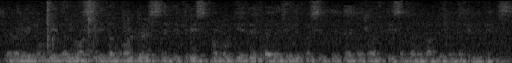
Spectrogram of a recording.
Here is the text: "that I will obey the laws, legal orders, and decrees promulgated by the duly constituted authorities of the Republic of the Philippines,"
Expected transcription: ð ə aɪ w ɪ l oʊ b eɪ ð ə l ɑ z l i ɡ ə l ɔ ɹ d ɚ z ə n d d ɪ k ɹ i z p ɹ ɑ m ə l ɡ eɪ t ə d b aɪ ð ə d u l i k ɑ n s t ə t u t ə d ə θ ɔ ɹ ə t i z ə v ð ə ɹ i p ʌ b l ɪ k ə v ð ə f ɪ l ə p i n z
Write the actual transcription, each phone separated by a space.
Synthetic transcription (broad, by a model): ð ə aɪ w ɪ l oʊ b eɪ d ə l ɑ s l i ɡ ə l ɔ ɹ d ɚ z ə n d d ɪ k ɹ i s p ɹ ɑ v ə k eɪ t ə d b aɪ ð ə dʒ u n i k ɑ s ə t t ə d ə t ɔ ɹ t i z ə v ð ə ɹ i p ʌ b l ɪ k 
